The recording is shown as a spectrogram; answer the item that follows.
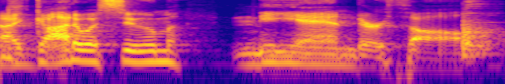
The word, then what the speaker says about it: Neanderthal: It's how you pronounce it. You pronounce Neanderthal.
